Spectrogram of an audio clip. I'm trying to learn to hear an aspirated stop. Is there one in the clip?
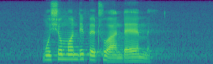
yes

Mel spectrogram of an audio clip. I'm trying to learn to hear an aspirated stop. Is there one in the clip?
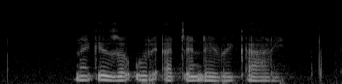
no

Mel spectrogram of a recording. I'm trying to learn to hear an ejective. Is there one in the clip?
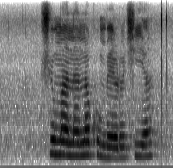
no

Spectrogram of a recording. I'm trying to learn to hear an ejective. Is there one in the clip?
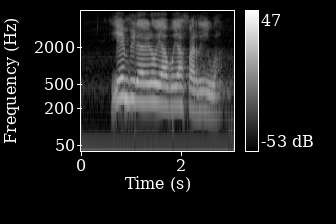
no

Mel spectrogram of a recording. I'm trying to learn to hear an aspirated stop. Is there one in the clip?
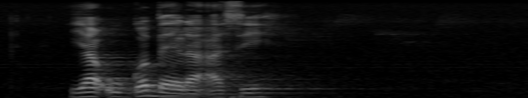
no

